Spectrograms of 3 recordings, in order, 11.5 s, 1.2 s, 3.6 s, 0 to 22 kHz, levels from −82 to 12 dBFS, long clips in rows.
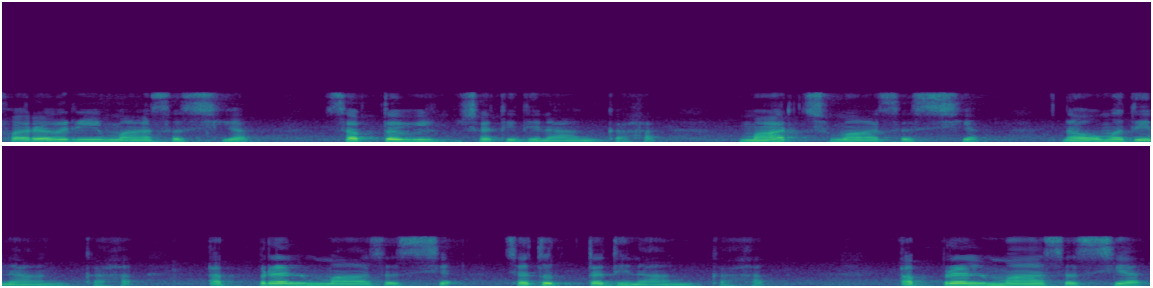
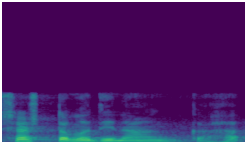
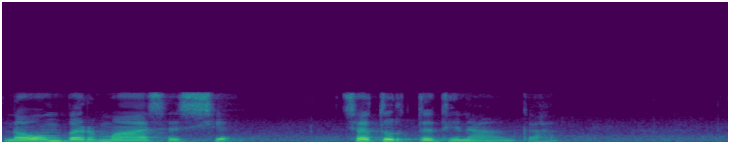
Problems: none marked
